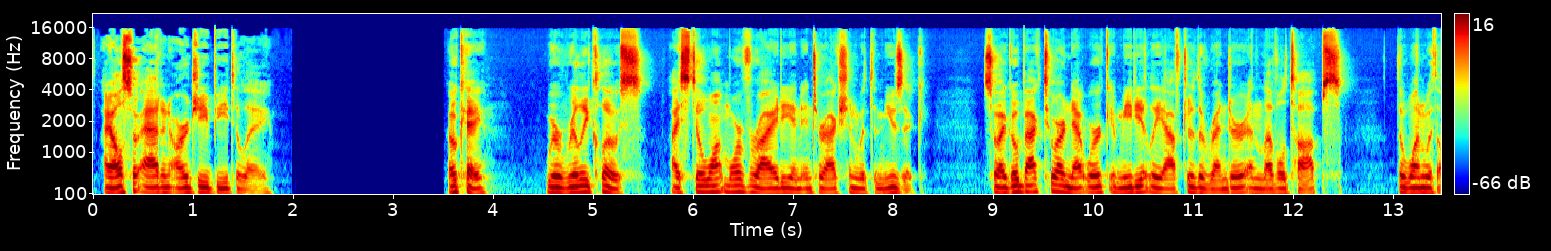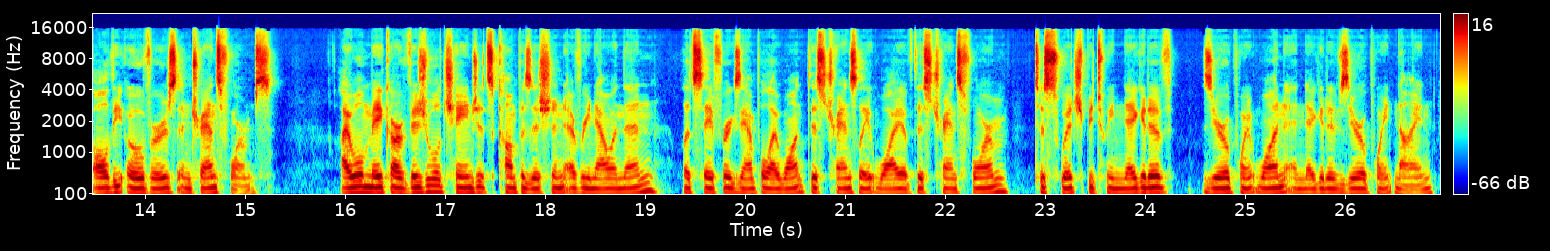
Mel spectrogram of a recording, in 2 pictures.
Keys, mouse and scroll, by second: 0.4 click, 1.4 click, 2.0 click, 2.0 click, 2.1 scroll, 2.4 click, 2.5 click, 2.9 click, 4.2 click, 18.0 click, 25.9 scroll, 25.9 click, 26.3 click, 26.5 Tab.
